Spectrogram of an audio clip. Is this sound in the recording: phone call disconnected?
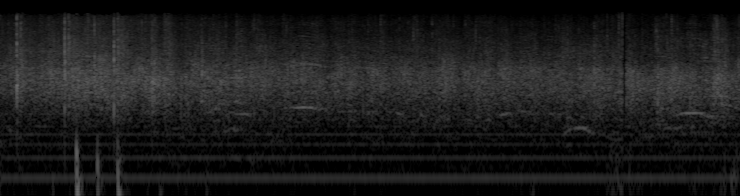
no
